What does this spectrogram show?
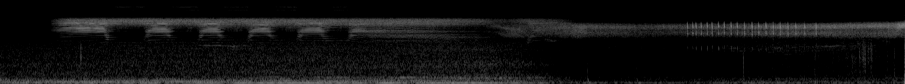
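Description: A periodical cicada sings a high, shrill buzz held almost without a break. The drone throbs in quick pulses near the start, drops slightly in pitch midway, then breaks into rapid ticking pulses before it ends.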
